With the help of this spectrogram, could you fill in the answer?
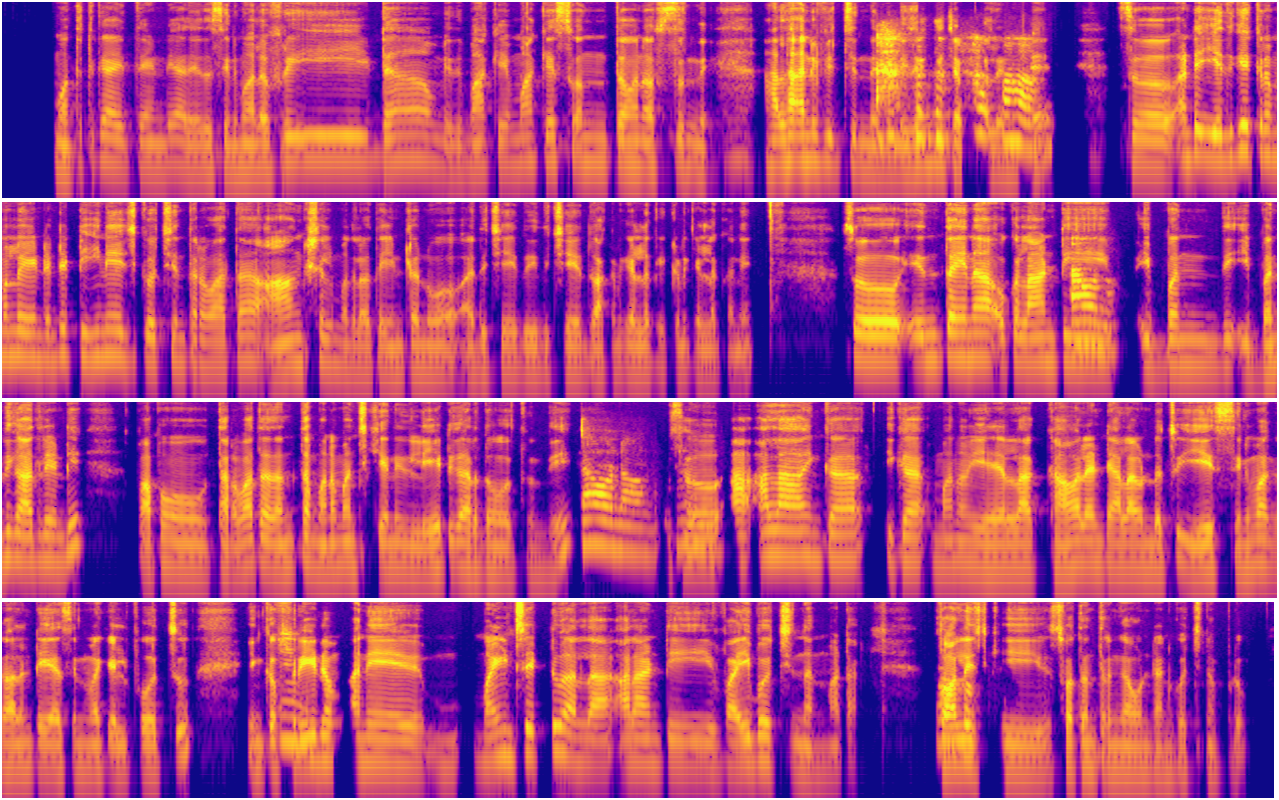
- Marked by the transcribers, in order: singing: "ఫ్రీడమ్ ఇది మాకే మాకే సొంతం"; in English: "ఫ్రీడమ్"; laughing while speaking: "అలా అనిపించిందండి"; chuckle; in English: "సో"; in English: "టీనేజ్‌కి"; lip smack; in English: "సో"; in English: "లేట్‌గా"; in English: "సో"; in English: "ఫ్రీడమ్"
- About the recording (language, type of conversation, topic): Telugu, podcast, మీరు ఇంటి నుంచి బయటకు వచ్చి స్వతంత్రంగా జీవించడం మొదలు పెట్టినప్పుడు మీకు ఎలా అనిపించింది?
